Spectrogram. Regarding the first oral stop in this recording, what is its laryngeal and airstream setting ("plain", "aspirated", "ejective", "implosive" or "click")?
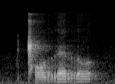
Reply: click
